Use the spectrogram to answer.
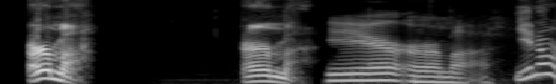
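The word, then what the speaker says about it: IRMAA: with the second hidden tax which is called Irma that is spelled IR M AA then you will wind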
